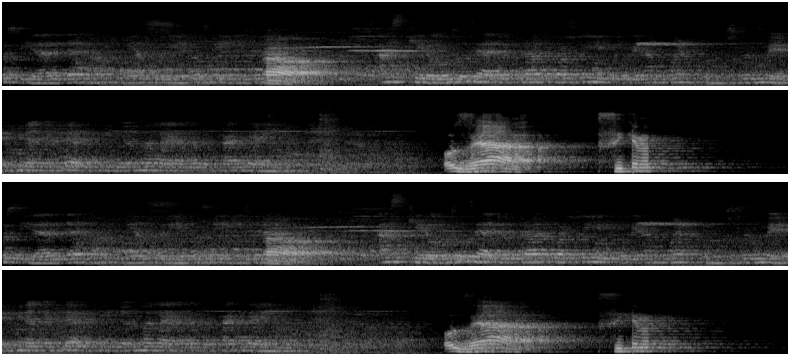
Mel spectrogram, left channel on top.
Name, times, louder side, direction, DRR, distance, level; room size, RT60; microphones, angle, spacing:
voice 1, 0.0-2.9 3.7-10.7, equal, 10° right, -4 dB, 2.3 m, -36 dB
sound 1, 0.7-11.9, left 1 dB, 25° left, 3.8 m, -43 dB
voice 2, 2.6-3.4 12.3-13.3 13.8-14.3, left 4 dB, 55° left, 10 dB, 0.7 m, -25 dB
14.5 x 5.8 x 8.8 m, 2.1 s
head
